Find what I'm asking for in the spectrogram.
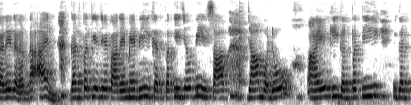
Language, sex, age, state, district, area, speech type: Sindhi, female, 60+, Maharashtra, Mumbai Suburban, urban, spontaneous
